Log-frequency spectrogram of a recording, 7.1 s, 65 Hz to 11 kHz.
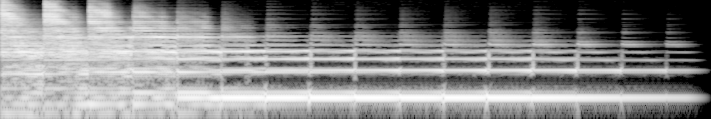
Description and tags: Hot girl banging an empty sardine can with a silver spoon processed thru MS20.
